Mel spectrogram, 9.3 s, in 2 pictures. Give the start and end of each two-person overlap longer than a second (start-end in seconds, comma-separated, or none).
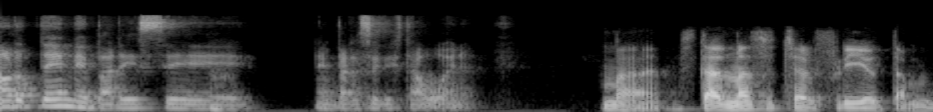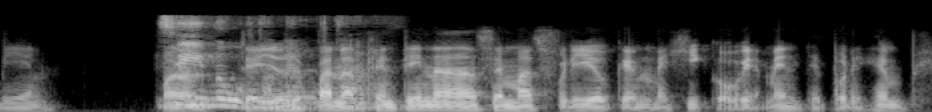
5.5-6.7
